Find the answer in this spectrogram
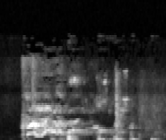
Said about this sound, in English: Somebody broadcasting the heavy breathing, now we all going to die?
